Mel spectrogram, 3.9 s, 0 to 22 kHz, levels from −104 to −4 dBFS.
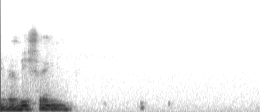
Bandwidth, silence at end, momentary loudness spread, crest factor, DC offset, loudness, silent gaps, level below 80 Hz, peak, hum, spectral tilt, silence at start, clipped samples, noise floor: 6.6 kHz; 2.85 s; 8 LU; 18 dB; under 0.1%; -26 LUFS; none; -62 dBFS; -14 dBFS; none; -10.5 dB/octave; 0 s; under 0.1%; -84 dBFS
